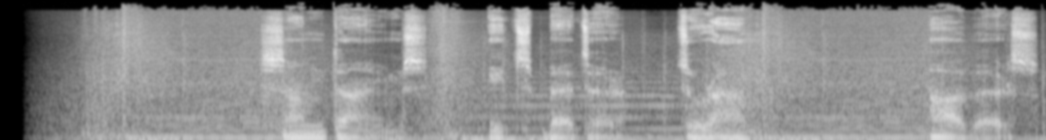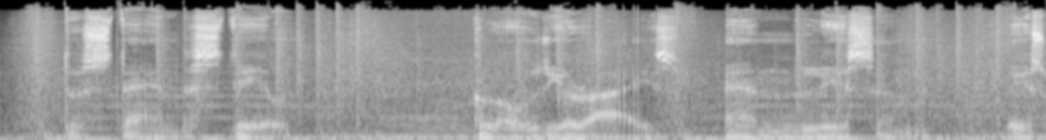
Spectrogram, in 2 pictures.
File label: Deep Voice Trailer Voice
